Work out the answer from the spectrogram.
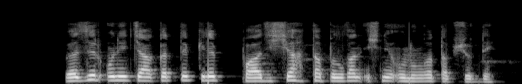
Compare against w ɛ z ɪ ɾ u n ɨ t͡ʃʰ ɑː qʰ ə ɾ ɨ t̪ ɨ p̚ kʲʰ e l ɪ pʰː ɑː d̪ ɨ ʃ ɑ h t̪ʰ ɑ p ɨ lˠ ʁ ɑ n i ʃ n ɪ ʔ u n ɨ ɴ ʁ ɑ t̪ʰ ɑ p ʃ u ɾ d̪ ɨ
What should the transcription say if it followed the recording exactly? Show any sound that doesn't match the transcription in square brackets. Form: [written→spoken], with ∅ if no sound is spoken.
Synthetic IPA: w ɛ z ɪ ɾ u n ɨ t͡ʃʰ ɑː [qʰ→q] ə ɾ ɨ t̪ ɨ p̚ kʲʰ e l ɪ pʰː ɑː d̪ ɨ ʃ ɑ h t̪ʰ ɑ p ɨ lˠ ʁ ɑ n i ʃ n ɪ ʔ u n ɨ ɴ ʁ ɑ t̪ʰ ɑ p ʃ u ɾ d̪ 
